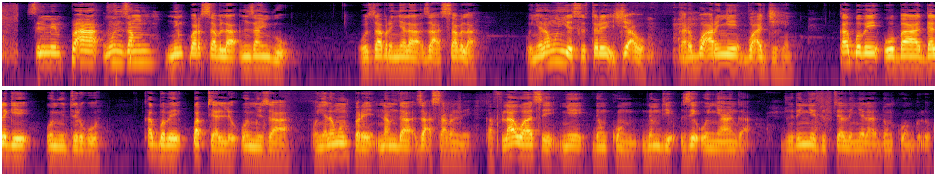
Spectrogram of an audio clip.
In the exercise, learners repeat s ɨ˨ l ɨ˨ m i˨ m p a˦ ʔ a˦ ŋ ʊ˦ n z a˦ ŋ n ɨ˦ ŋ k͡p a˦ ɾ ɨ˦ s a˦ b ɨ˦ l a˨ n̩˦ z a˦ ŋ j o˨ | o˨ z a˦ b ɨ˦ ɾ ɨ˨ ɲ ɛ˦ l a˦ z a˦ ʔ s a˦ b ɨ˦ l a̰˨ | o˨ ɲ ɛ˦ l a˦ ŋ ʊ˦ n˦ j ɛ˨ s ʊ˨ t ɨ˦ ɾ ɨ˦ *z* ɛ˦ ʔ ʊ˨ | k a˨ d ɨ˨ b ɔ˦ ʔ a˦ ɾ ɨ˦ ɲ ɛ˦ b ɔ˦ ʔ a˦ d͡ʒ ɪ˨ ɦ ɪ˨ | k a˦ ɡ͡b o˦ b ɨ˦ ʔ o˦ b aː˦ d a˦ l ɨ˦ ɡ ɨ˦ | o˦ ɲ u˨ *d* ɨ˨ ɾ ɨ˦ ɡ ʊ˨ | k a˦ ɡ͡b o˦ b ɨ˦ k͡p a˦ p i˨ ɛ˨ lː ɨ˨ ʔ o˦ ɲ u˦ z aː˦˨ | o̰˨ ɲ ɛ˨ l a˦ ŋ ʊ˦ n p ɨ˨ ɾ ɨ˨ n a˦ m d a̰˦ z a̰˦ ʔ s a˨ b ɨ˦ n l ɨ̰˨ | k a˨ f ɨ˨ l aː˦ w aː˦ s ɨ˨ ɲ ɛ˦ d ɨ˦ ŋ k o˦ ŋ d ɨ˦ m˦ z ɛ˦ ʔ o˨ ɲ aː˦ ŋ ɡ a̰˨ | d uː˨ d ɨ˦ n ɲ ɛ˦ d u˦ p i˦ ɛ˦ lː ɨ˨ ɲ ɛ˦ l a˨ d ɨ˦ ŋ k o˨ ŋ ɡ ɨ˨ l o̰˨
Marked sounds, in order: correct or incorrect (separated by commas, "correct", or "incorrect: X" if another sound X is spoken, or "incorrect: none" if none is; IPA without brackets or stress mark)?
incorrect: ʒ, correct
